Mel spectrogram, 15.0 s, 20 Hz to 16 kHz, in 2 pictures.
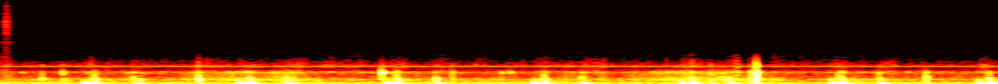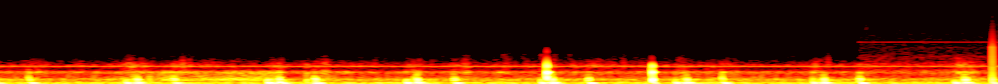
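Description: A steady heartbeat heard through a stethoscope, with regular low thumps and a sharp extra click, an aortic ejection click, just after the first sound of each beat, over a faint continuous hum; a patient of about 50 with a bicuspid aortic valve, the click heard at all auscultation points.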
